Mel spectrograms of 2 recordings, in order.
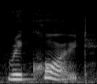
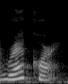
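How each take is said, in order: First: The stress is on the second syllable. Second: The stress is on the first syllable. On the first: It is used as a verb. The speaker calls it right. "ta đọc là record" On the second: It is used as a noun. The speaker calls it wrong. "Thay vì đọc là record, giống như từ bên trên là danh từ"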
